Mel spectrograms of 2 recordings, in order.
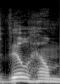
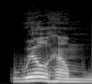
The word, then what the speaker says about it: Wilhelm: claim uh something similar his name is vilhelm V Metal By the way but it's spelled with a W sorry Wilhelm Y metal is how us you know non Germanic languaged folks uh would read it although I'll bet our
